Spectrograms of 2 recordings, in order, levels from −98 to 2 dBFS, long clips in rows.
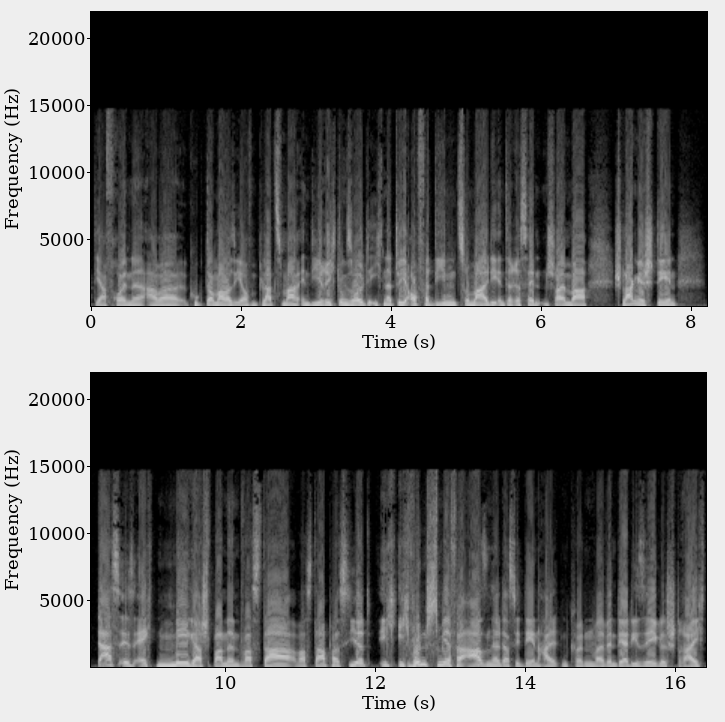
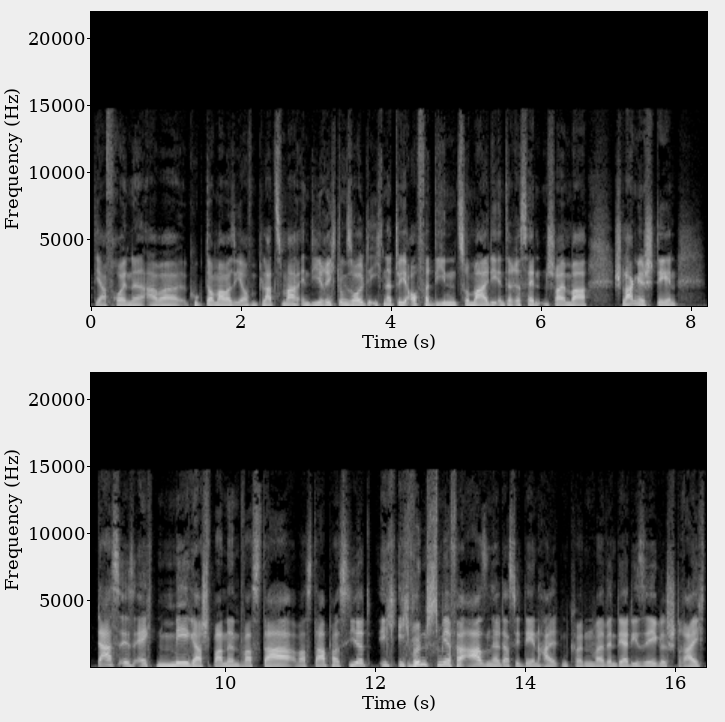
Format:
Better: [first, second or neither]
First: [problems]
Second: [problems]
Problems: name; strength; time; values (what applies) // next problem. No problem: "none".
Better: second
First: distortion; slight; 7% of the sound clipped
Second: none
